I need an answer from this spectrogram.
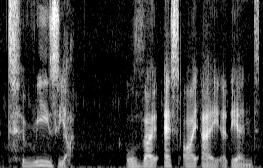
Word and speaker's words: Teresia: this way, and that people have always called you Teresa, though it clearly doesn't look like that. And I said, well, Asia is A-S-I-A. Surely your name should be pronounced Teresia.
